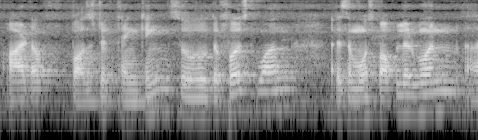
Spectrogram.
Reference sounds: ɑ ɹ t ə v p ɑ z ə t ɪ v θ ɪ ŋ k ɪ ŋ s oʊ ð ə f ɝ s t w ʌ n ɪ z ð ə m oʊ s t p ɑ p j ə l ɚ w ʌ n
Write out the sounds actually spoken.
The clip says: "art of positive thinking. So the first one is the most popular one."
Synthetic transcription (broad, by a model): ɑ ɹ t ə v p ɑ z ə t ɪ v t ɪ ŋ k ɪ ŋ s oʊ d ə f ɝ s t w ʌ n ɪ z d ə m oʊ s t p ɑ p j l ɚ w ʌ n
